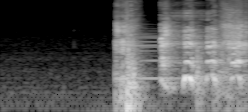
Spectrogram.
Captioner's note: desperate laughing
